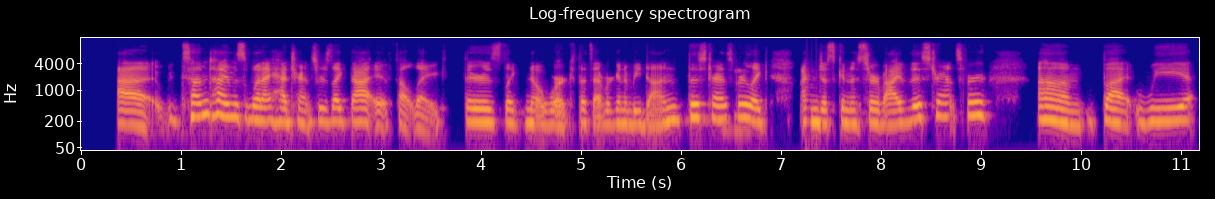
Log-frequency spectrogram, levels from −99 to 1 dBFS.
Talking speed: 180 wpm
